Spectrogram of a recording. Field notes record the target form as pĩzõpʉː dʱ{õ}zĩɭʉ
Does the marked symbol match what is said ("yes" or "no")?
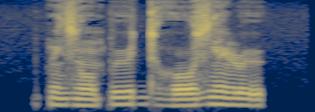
no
